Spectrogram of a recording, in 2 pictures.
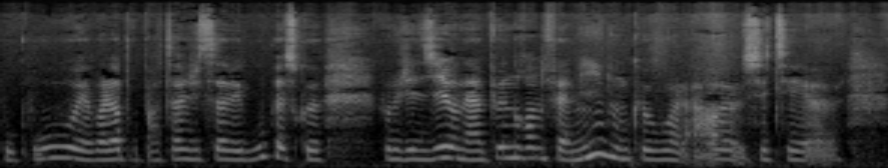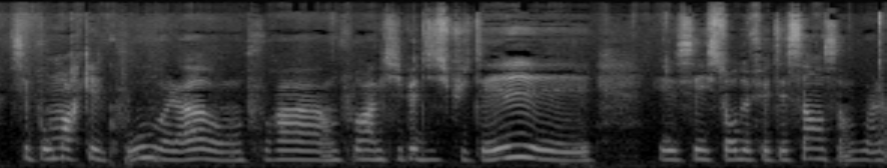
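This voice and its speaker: The delivery is rather brisk, with a flat, monotone intonation. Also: woman. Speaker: crochet artist. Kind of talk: casual live stream talk.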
